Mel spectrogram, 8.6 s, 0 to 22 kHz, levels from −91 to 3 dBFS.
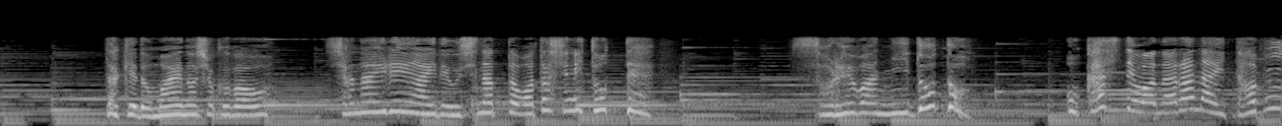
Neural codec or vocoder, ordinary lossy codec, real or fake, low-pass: none; none; real; 7.2 kHz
